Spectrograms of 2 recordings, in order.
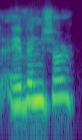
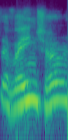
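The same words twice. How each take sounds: First: The word is said with German-style pronunciation. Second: The word is said with English pronunciation. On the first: The speaker calls it wrong. "not Avenger. Germans always like to say Avenger" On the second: The speaker calls it right. "pronounced Avenger"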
